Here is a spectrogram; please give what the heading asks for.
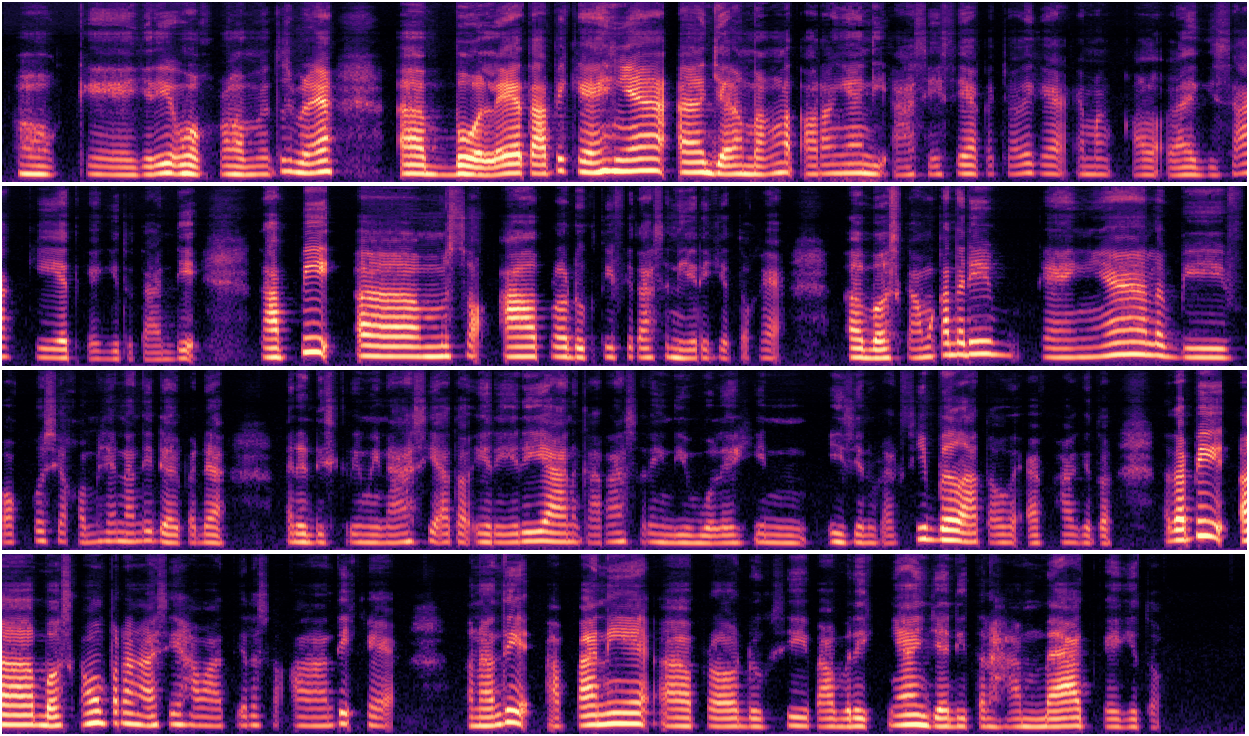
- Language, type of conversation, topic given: Indonesian, podcast, Bagaimana cara membicarakan jam kerja fleksibel dengan atasan?
- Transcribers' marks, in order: in English: "work from home"; laughing while speaking: "kayaknya"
